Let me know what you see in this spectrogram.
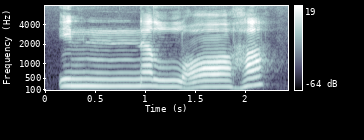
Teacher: لفظ اللہ کے لام سے پہلے زبر ہے، لام کو پر پڑھیں گے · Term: تفخیم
